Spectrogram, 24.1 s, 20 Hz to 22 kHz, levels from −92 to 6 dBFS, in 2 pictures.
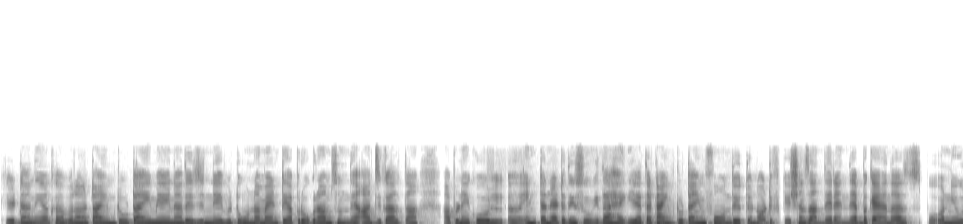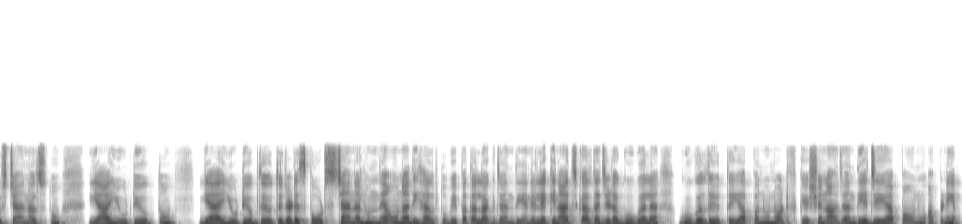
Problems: background sounds at intervals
